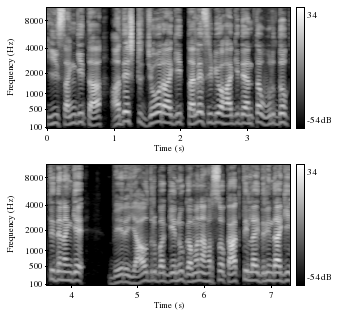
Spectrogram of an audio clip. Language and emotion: Kannada, angry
